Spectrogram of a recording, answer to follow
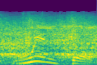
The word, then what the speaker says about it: Wiltord: Eric Bénard, il est allé demander à Sylvain comment il fallait prononcer son nom. Et Sylvain lui a dit Viltord.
